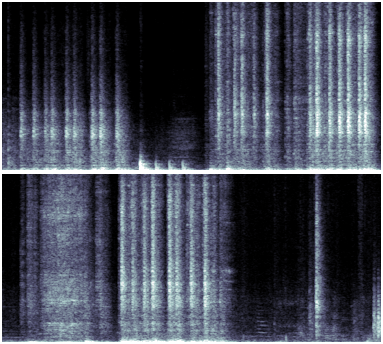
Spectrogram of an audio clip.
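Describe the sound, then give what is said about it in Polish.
Rapid clattering of keys hammered hard on an old keyboard machine, heard from a toilet, comes in dense bursts of sharp strikes separated by brief pauses. “Naparza na klawiaturze? Naparza. Nie miałam tam pójść, zobaczyć co u niego. Czyli uruchomił swoją machinę starą. Słychać z toalety.”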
